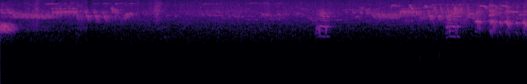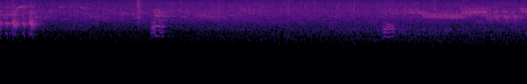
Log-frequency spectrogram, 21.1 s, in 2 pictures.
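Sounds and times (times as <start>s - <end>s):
quiet hiss: 0.0s - 21.0s
bird calls: 6.2s - 11.4s, 13.3s - 14.0s.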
